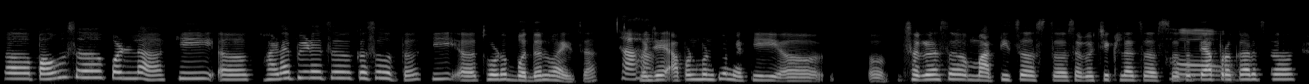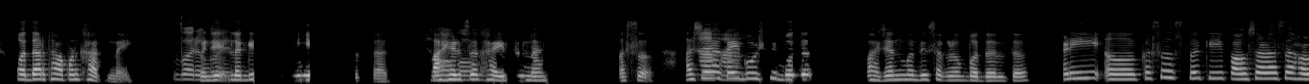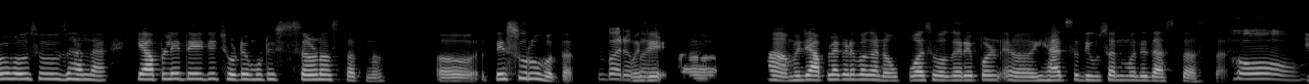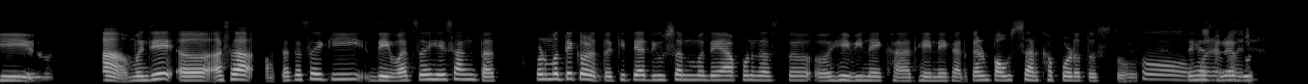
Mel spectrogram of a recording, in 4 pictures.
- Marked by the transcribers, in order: tapping; unintelligible speech
- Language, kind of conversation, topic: Marathi, podcast, पाऊस सुरू झाला की तुला कोणती आठवण येते?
